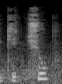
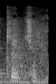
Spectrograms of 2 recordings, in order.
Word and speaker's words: кетчуп: «Дождь» и «По средам» – все это, в общем, «Фольга» и «Кетчуп» – все это ударения, которые ушли, и, в общем, нечего об этом говорить, потому что язык меняется. И если современные грамотные носители языка, которых мы все готовы признать грамотными, говорят всегда «Фольга», «Кетчуп», «Йогурт» и там что еще, «Дождь» и «По средам», то, в общем, надо признать, что тут норма уже изменилась.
